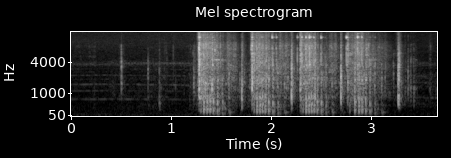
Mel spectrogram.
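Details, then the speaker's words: Stihl MS194T chainsaw with fuel issues, previously no start: catches in ragged bursts, revs flare and drop about twice a second, then dies; owner suspects air leak (sucking air) or spark. "Well, it may be spark, or it may be sucking air. It's hard, you can't see anything. This sounds like it's sucking air still."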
